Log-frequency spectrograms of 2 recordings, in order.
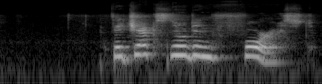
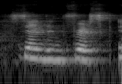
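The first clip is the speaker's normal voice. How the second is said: plain reading voice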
